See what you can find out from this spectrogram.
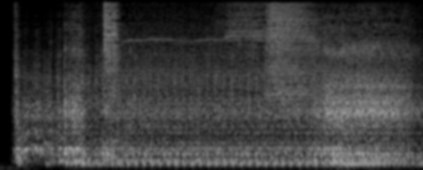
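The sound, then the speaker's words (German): A truck engine rumbles steadily, with a sharp hiss of air brakes releasing near the start and another longer hiss of air later as the engine keeps running and the driver accelerates off to the next stop. “Jetzt schnell aufs Gas drücken, auf zur nächsten Station. Auf unseren Straßen kämpfen Lkw-Fahrer jeden Tag gegen die Zeit.”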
